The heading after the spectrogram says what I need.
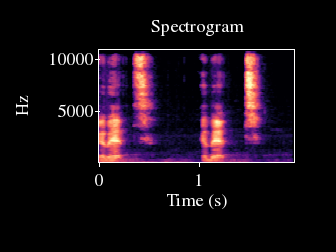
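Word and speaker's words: אמת: Because this got, because it's got the schwa with it, so the accent then moves over to the final syllable, like the regular pattern. So emet, truth.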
